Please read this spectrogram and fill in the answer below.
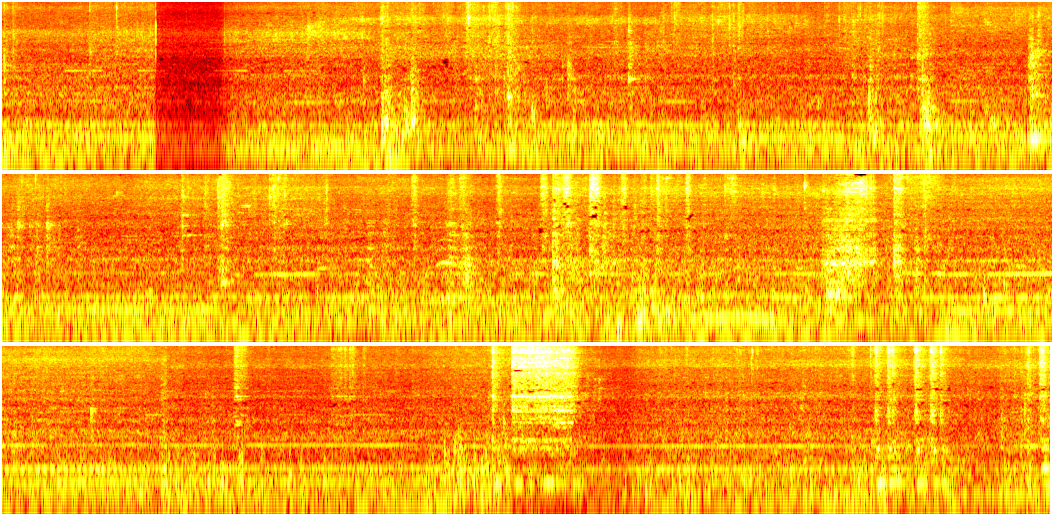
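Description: Volvo excavator's diesel engine running steadily while its steel bucket works between marble blocks, with occasional sharp knocks of steel on stone and a longer grinding scrape near the end.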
